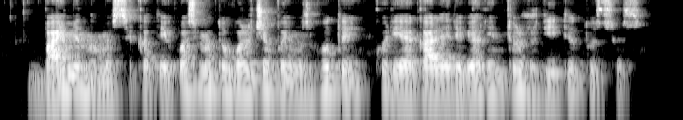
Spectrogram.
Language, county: Lithuanian, Kaunas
